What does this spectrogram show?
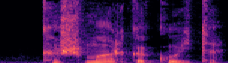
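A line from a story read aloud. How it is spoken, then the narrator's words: Quiet, woman. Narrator (Russian): тихо произнесла Маргарита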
